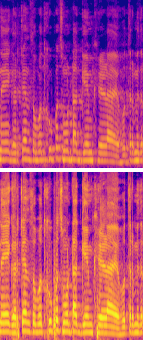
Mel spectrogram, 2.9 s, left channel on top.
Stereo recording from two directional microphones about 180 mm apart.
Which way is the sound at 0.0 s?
45° right (ahead or behind).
